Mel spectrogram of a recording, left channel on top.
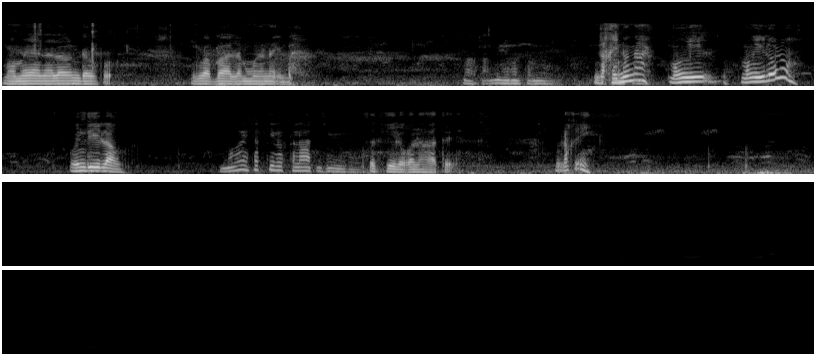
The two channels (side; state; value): right; silent; 59 dB below the other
